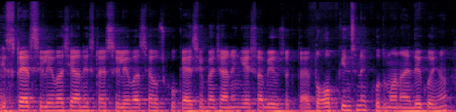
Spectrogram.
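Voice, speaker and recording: A man delivers a patient, classroom-style lecture. He explains each point step by step, pausing on fillers. He switches between Hindi and English teaching terms. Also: mid-range voice, darkish tone. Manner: reads quoted English lines slowly and deliberately. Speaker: assistant professor teaching English poetry.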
